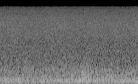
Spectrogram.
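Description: Steady low rumbling outdoor background noise, with no distinct events.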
